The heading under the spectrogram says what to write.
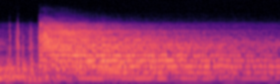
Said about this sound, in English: It's basically chorus, vibrato, and spangly sounds, they say. Pitch-shifting nonsense and haunting reverb, warped tape delay weirdness.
